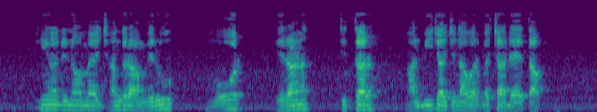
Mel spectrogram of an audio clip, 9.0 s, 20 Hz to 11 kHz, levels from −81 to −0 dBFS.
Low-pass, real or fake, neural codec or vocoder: 7.2 kHz; real; none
